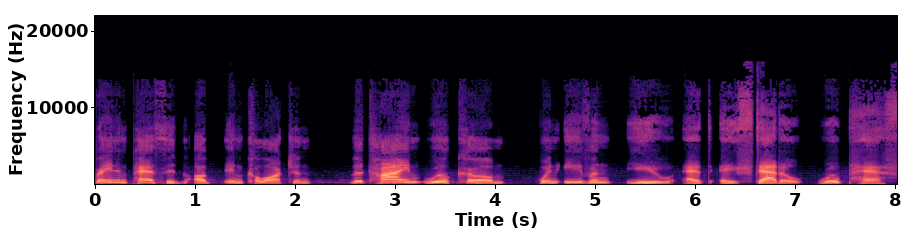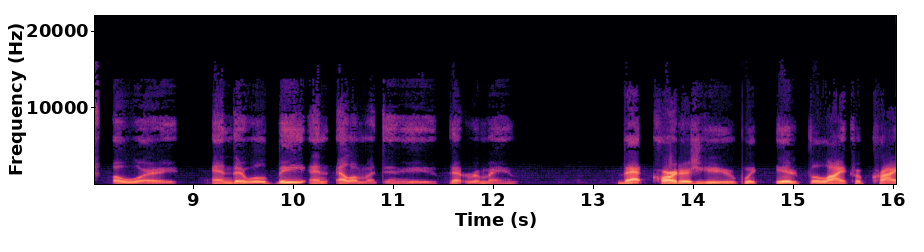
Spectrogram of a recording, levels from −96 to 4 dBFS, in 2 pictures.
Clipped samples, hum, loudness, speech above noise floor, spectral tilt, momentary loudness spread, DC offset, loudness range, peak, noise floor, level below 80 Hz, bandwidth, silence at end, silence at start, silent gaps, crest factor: under 0.1%; none; -21 LUFS; 50 dB; -6 dB/octave; 16 LU; under 0.1%; 4 LU; 0 dBFS; -71 dBFS; -58 dBFS; 13 kHz; 0 s; 0 s; none; 20 dB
